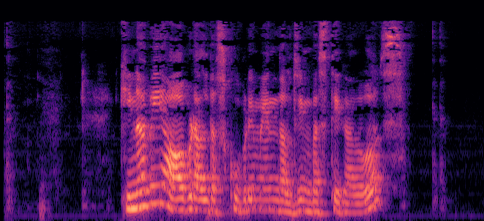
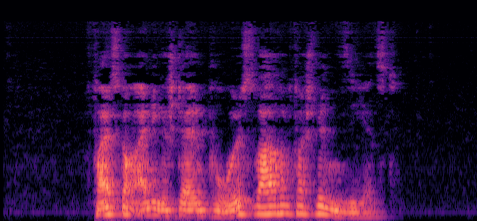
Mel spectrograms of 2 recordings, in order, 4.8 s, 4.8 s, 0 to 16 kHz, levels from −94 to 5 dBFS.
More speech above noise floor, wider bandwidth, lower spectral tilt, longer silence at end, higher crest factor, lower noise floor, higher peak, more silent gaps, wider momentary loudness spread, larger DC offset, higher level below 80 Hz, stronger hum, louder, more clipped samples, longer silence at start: second, 40 dB vs 51 dB; about the same, 11.5 kHz vs 10.5 kHz; second, -4 dB/octave vs -7.5 dB/octave; second, 0.8 s vs 0.95 s; about the same, 20 dB vs 20 dB; second, -61 dBFS vs -72 dBFS; about the same, -2 dBFS vs -4 dBFS; neither; about the same, 11 LU vs 11 LU; neither; second, -62 dBFS vs -50 dBFS; neither; about the same, -21 LUFS vs -22 LUFS; neither; second, 0.4 s vs 0.95 s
